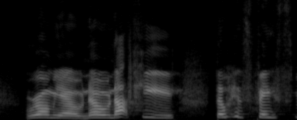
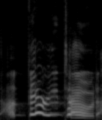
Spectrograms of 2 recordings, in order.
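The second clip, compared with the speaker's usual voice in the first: squeaky disgust; 11 semitones higher than usual. Acted. Nurse mocks Paris suitor.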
